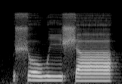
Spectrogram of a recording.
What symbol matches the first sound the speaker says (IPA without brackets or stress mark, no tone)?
ʃ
